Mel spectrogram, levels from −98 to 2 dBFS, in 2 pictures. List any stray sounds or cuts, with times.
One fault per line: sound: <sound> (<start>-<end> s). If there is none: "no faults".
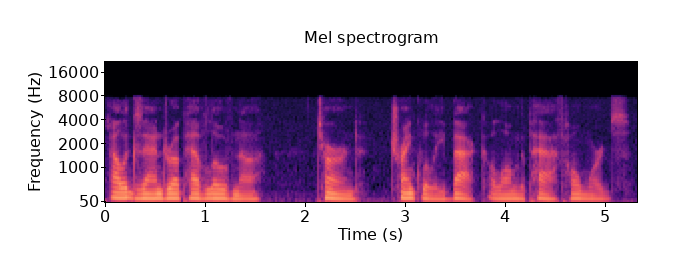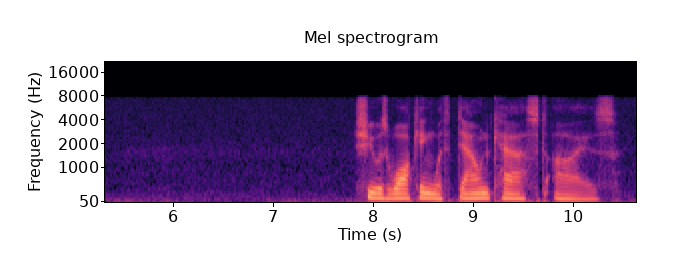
no faults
